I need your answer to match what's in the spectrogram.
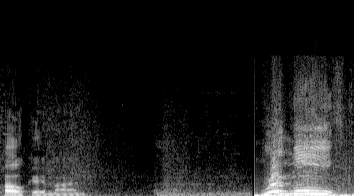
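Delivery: furious, fed-up, livid outburst, high and swooping. Streamer just one-shot in a game, livid. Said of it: "I am livid".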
